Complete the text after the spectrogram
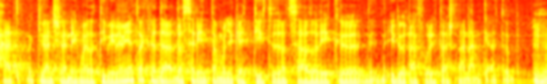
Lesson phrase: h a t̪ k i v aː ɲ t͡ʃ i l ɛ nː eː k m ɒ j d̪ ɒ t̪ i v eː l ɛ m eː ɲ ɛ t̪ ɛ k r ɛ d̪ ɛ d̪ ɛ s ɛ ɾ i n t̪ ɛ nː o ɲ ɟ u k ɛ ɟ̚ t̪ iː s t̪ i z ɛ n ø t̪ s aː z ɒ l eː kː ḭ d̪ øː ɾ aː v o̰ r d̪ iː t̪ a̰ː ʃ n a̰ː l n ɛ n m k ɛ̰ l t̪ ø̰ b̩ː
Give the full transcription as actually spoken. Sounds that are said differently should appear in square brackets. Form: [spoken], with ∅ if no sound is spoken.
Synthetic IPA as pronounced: h a t̪ k i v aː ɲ t͡ʃ i l ɛ nː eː k m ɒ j d̪ ɒ t̪ i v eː l ɛ m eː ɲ ɛ t̪ ɛ k r ɛ d̪ ɛ d̪ ɛ s ɛ ɾ i n t̪ ɛ [mː] o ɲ ɟ u k ɛ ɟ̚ t̪ iː s t̪ i z ɛ n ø t̪ s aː z ɒ l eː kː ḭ d̪ øː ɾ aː [f] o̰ r d̪ iː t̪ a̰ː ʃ n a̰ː l n ɛ [∅] m k ɛ̰ l t̪ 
